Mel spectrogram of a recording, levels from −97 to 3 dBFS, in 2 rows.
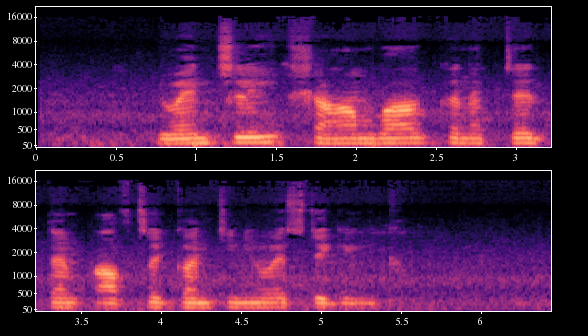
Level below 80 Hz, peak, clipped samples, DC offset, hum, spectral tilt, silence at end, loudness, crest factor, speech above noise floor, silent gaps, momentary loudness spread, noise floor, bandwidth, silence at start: -48 dBFS; -4 dBFS; under 0.1%; under 0.1%; none; -6.5 dB/octave; 0.95 s; -19 LUFS; 18 dB; 29 dB; none; 8 LU; -48 dBFS; 14.5 kHz; 0.4 s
